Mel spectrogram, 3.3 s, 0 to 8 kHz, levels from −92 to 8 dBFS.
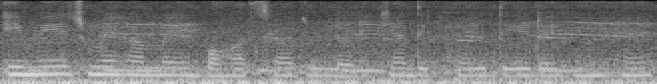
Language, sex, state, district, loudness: Hindi, female, Bihar, Gaya, -16 LUFS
